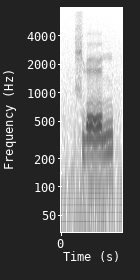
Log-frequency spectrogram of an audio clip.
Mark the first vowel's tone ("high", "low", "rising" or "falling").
rising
